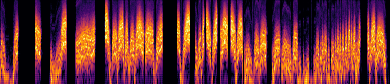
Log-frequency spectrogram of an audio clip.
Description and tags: These samples made with AnalogX Scratch freeware.
scratch, synthetic, vinyl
